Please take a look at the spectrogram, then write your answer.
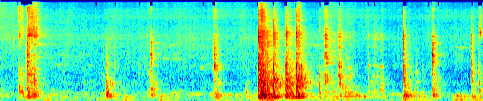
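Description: Cooked leaf palya is stirred in a pan after coriander leaves go in: a spoon scrapes and taps in uneven bursts, with one busier flurry of stirring near the middle and a faint sizzle beneath.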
